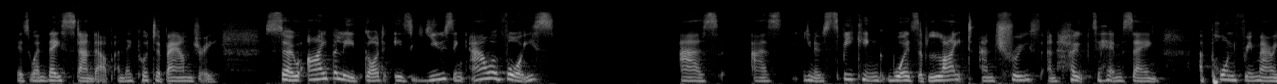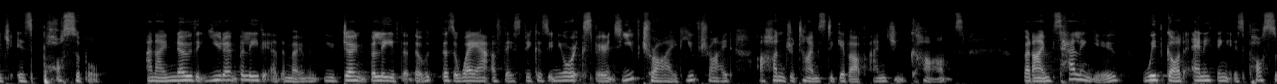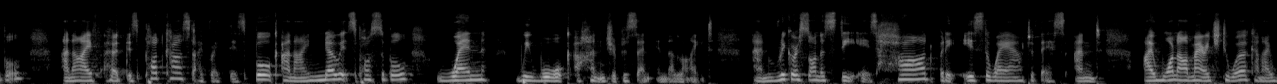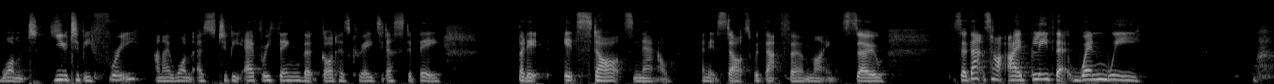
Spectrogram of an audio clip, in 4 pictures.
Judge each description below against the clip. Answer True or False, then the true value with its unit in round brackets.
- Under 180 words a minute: False (195 wpm)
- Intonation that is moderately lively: True (4.6 semitones)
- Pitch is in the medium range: True (175 Hz)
